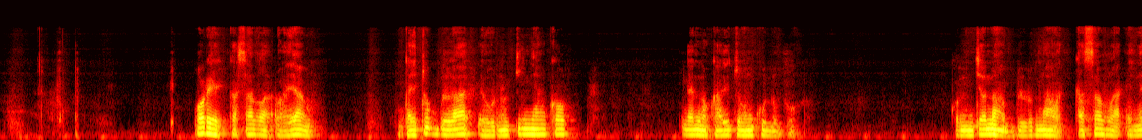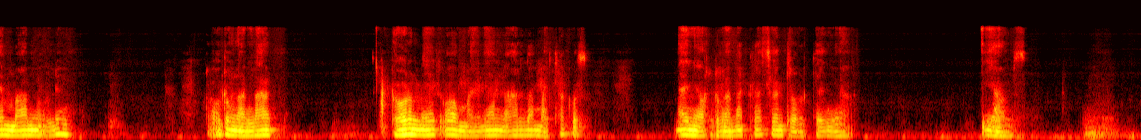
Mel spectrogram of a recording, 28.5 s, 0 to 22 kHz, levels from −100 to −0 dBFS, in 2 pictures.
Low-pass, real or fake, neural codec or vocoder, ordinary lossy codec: 10.8 kHz; fake; codec, 24 kHz, 3 kbps, HILCodec; none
